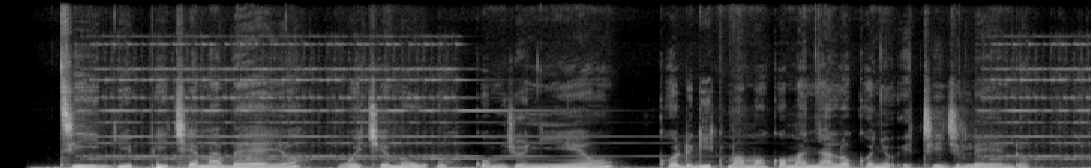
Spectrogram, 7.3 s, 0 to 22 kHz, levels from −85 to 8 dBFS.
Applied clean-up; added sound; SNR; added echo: none; Telephone; 17 dB; none.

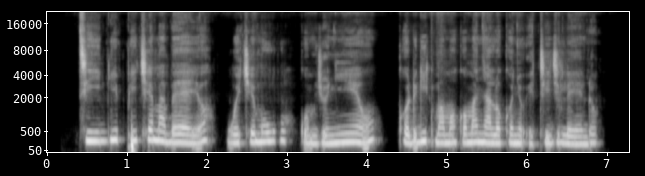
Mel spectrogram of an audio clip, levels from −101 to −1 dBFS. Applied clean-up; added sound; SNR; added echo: neural mask model Resemble Enhance denoiser.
